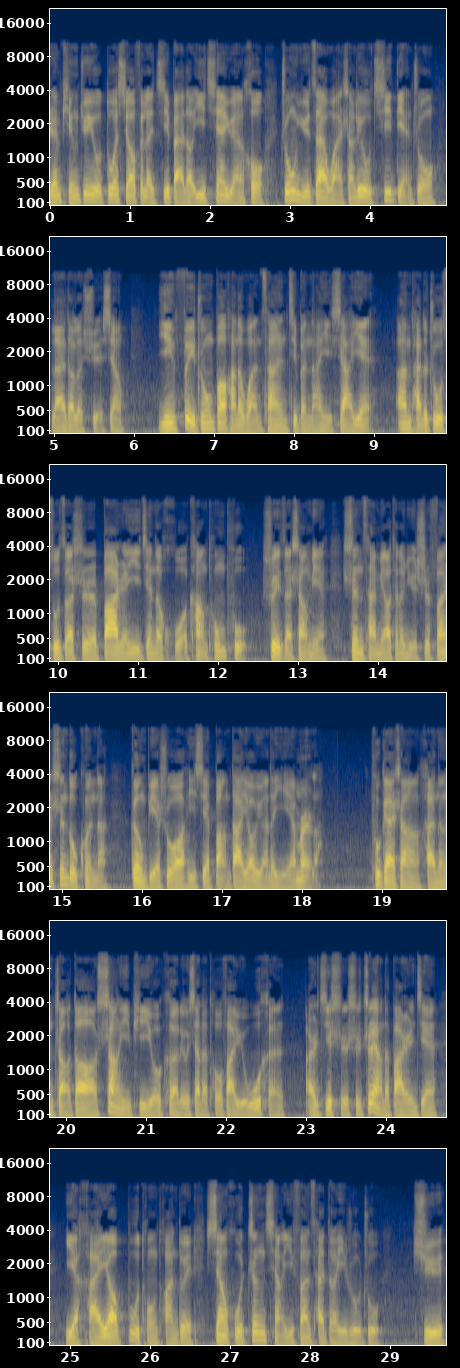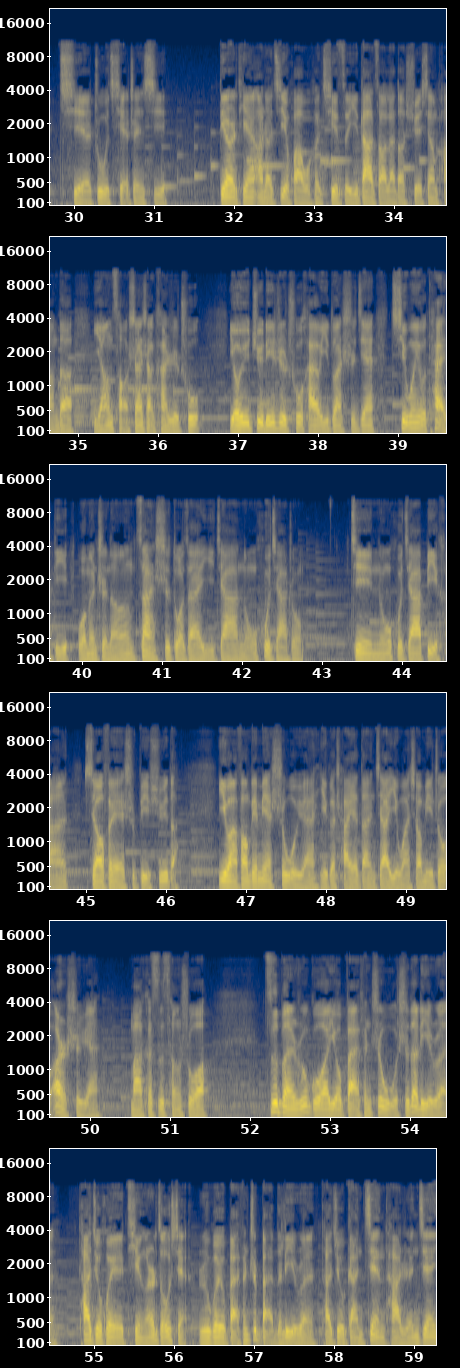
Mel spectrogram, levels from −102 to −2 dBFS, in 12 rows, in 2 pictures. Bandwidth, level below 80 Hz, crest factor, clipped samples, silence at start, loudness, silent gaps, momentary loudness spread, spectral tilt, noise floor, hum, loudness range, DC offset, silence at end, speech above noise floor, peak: 11 kHz; -44 dBFS; 20 dB; under 0.1%; 0 s; -21 LUFS; none; 10 LU; -6.5 dB/octave; -51 dBFS; none; 4 LU; under 0.1%; 0 s; 30 dB; -2 dBFS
